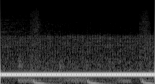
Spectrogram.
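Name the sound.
telephone dial tone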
